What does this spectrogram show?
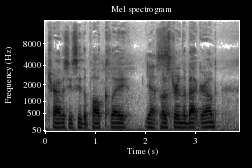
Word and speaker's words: Klee: Hey, Travis, you see the Paul Clay Yes. poster in the background? Art nerds. Not pronounced Klee.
